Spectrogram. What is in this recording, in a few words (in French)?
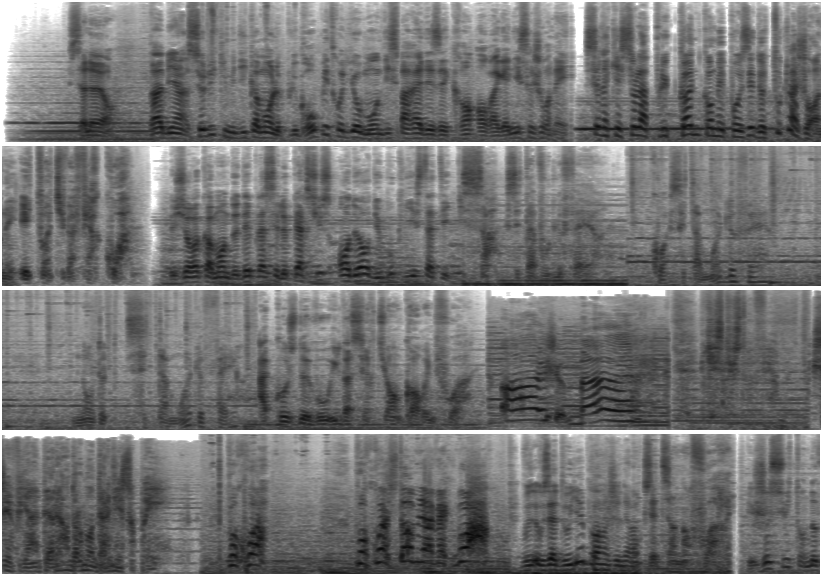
Démo Doublage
